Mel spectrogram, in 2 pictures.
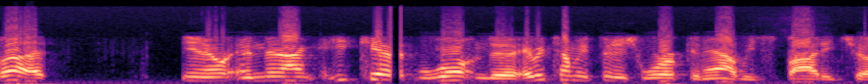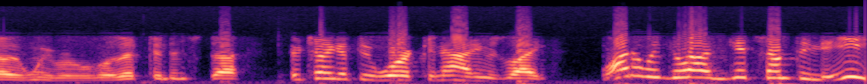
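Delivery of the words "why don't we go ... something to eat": squeaky, very high-pitched voice. Retelling what his lifting partner asked after every workout, in a high squeaky voice. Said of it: "he had a real high squeaky voice like this".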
